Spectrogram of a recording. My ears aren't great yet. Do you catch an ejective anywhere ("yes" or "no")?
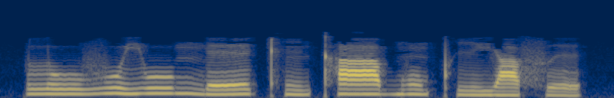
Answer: no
